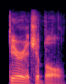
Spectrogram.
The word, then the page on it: dirigible: American English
